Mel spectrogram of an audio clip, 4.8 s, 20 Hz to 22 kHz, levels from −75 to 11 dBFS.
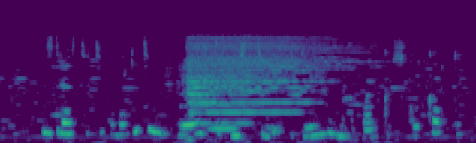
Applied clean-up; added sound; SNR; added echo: classical method Wiener filter.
